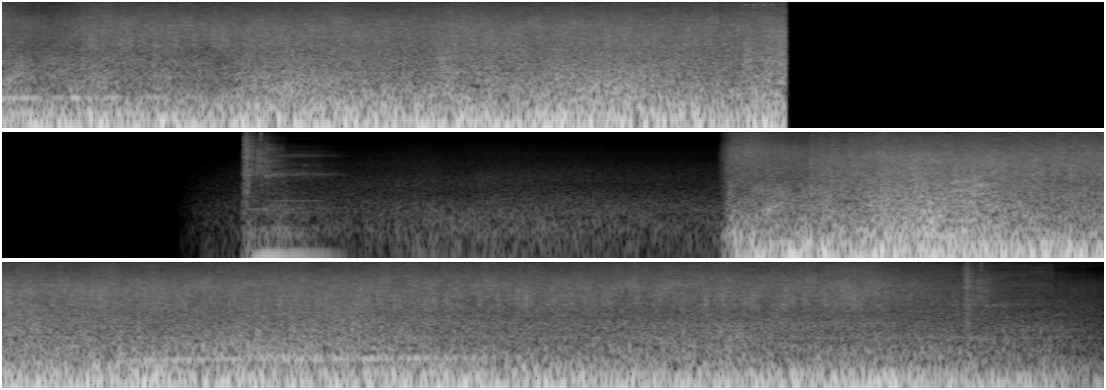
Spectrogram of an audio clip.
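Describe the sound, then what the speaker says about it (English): Particle cannon firing in the video game Command & Conquer Generals, a loud roaring blast of dense noise that cuts to silence, then returns as a sustained heavy rumble. "Particle cannon activated."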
